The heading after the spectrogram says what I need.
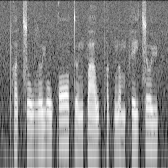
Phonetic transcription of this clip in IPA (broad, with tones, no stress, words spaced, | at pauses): pʰɐ˨t̚so˨w lɵ˧ɥo˨wkɔː˥ t̪ɵ˨˧n paː˨wpʰɐ˨k̚n̪ɐ˨mpʰe˧j t͡sɵ˥ɥ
